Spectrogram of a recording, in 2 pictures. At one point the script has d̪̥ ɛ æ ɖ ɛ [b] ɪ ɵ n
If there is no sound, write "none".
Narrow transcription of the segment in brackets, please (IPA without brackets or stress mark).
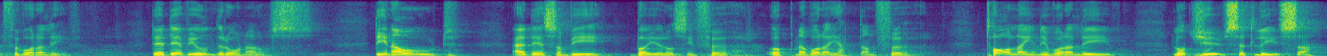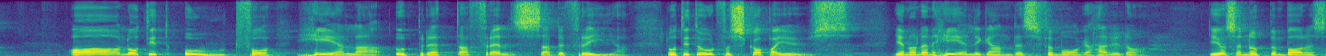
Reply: v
